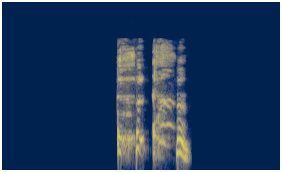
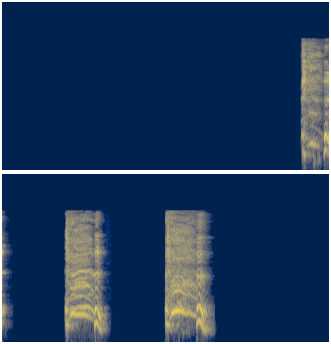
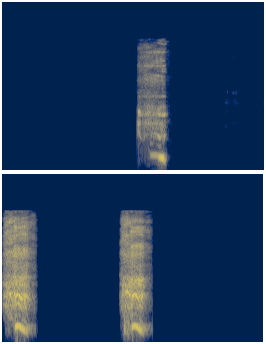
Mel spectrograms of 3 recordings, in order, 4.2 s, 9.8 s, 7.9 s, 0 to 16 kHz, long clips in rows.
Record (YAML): cough_length: 4.2 s
cough_amplitude: 31352
cough_signal_mean_std_ratio: 0.36
three_cough_length: 9.8 s
three_cough_amplitude: 32571
three_cough_signal_mean_std_ratio: 0.31
exhalation_length: 7.9 s
exhalation_amplitude: 29861
exhalation_signal_mean_std_ratio: 0.28
survey_phase: alpha (2021-03-01 to 2021-08-12)
age: 65+
gender: Female
wearing_mask: 'No'
symptom_none: true
smoker_status: Ex-smoker
respiratory_condition_asthma: false
respiratory_condition_other: false
recruitment_source: REACT
submission_delay: 2 days
covid_test_result: Negative
covid_test_method: RT-qPCR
